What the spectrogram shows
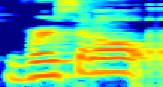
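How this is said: The word is said in an American accent. "Versatile is um, American English"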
